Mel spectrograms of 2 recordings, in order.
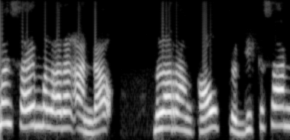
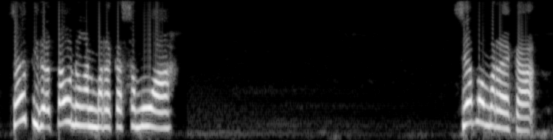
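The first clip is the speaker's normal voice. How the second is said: angry, heated tone; 2 semitones higher than usual. Pressed to answer the third question, repeating the answer angrily. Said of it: "jangan marah-marah".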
